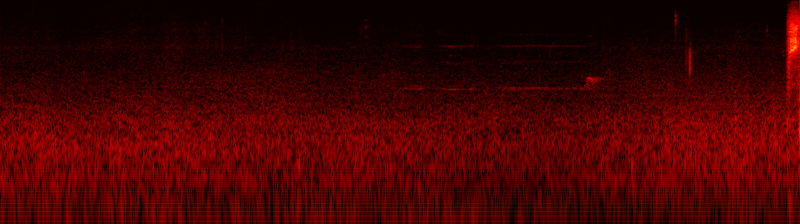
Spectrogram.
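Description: Quiet, steady background hiss, with a faint thin high tone for about two seconds midway and a small click near the end.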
